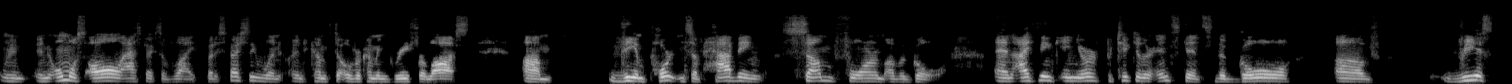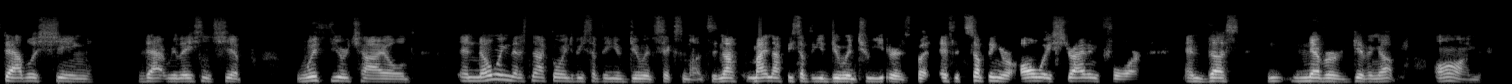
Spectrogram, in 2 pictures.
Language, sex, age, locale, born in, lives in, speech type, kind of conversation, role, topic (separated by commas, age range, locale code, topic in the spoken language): English, male, 40-44, en-US, United States, United States, conversation, advice, advisor, How can I move forward after a recent loss?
